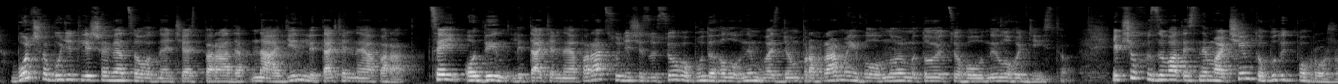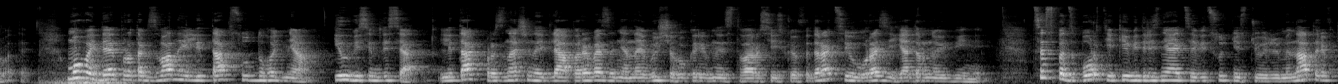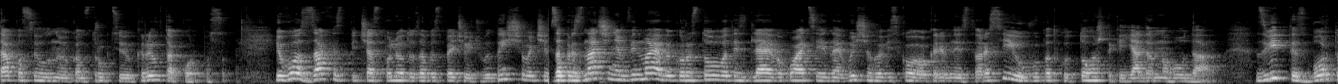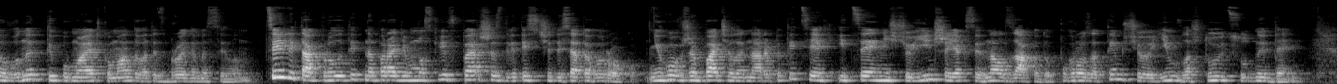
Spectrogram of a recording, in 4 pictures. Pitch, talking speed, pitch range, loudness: 180 Hz, 150 wpm, 160-200 Hz, -19 LUFS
